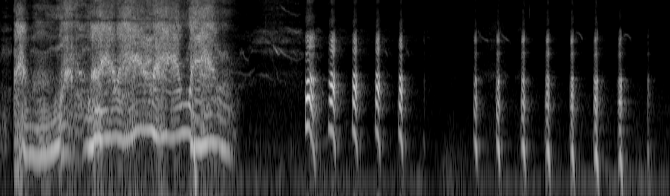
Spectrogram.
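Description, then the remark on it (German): A person imitates fighting cats with a loud, wavering, drawn-out yowl lasting a couple of seconds, followed by two bursts of rhythmic, staccato laughter. “Kann sehr gut kämpfende Katzen machen, Leute.”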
